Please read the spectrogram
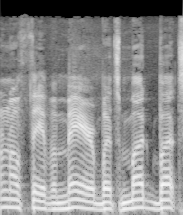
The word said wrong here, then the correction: Mud Butte: South Dakota. – Shut up. – Yeah. – Mud Butte. – I was going to say. – I pronounce it butt. – B-U-T-T-E.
